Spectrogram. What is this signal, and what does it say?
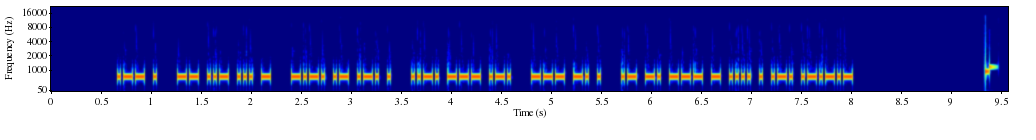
Morse code, heard as a keyed tone, about 40 wpm, 700 Hz. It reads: WE MUST CARE FOR ONE ANOTHER.
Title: Sentences from Top 1000 Words - Review Part 1 - 40wpm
